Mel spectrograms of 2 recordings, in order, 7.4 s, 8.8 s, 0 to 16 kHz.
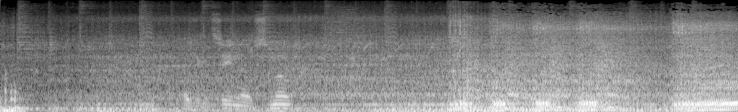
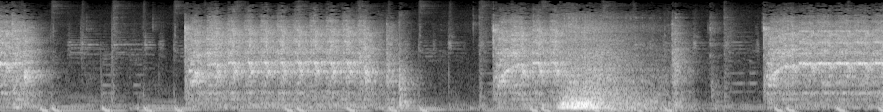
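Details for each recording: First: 150cc GY6 scooter after troubleshooting a no-idle problem: steady, even putter at idle and an easy start, then smooth, clean rises in pitch on each throttle blip; healthy. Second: 150cc GY6 scooter, before troubleshooting: fires on repeated tries, revs unevenly then sags and dies instead of idling despite idle screw adjustment; hard start and poor idle, carburetor running rich and flooding.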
